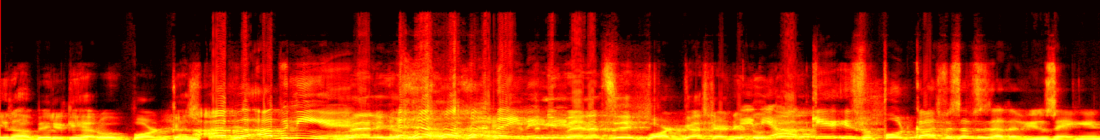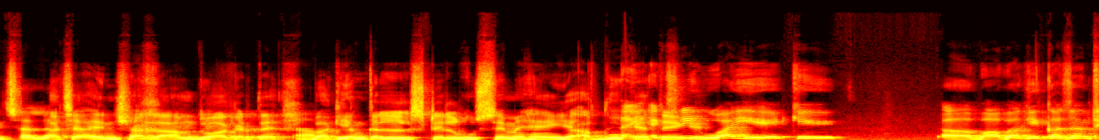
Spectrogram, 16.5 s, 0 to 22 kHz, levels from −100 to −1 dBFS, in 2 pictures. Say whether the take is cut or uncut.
uncut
